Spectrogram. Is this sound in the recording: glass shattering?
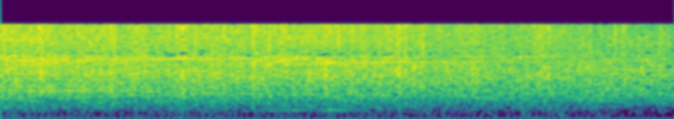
no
